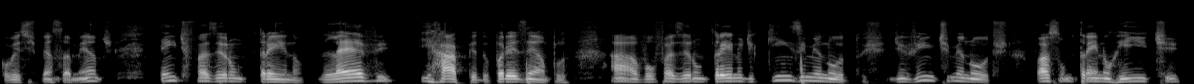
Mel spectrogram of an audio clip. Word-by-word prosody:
com 110 +3 -6
esses 105 - -8
pensamentos, - - -4 0.4
tente 170 +3 -4
fazer 150 +1 0
um 140 -2 -3 0.2
treino 115 -6 +1
leve 155 +9 +4 0.3
e 150 -1 -6
rápido. 120 -5 +3
Por 130 +1 +3
exemplo: 115 -6 +2 0.4
ah, 70 -3 +2
vou 65 - -5
fazer 140 +2 -1
um 135 -2 -3
treino 145 +3 +4
de 135 0 -8
15 190 -1 -3
minutos, 150 -9 -3
de 135 - -4
20 165 +5 -6
minutos, 135 -9 -2 0.3
faço - - +3
um 80 - -6
treino 145 -2 +1
HIT. 135 - -3
135 Hz, 135 wpm, -25 LUFS, 115-150 Hz, 0.4 s, leve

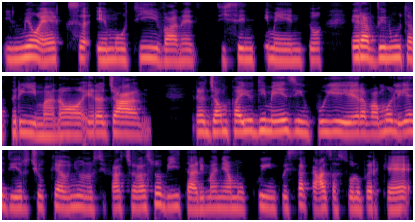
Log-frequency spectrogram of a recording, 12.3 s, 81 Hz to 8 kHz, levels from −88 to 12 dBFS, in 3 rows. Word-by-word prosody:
il 190 0 -4
mio 215 +2 +5
ex 185 +2 0
emotiva, 185 0 -1
nel 175 0 -6 0.2
ti 175 - -15
sentimento, 185 0 -4 0.2
era 210 +1 +7
avvenuta 205 -1 +3
prima, 190 -4 -2
no, 180 0 +1
era 195 0 +1
già 185 -2 +7 0.5
era 205 0 +1
già 205 +1 +3
un 210 0 0
paio 210 +1 +4
di 225 +2 +2
mesi 215 0 +2
in 195 -2 -3
cui 205 -1 +1
eravamo 190 +2 +1
lì 205 -1 0
a 215 - +1
dirci: 185 0 -6
"Okay, 195 +1 -2
ognuno 185 -1 -4
si 180 +2 -19
faccia 185 +1 -4
la 185 +1 0
sua 230 +4 -1
vita, 190 -3 -1
rimaniamo 175 0 -5
qui 200 -2 -4
in 175 -1 -7
questa 190 +5 -4
casa 180 -1 +1
solo 175 +1 -6
perché 175 0 -1
185 Hz, 190 wpm, -22 LUFS, 180-205 Hz, 0.5 s, era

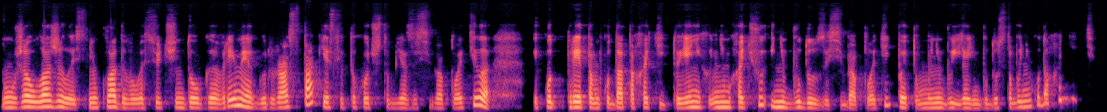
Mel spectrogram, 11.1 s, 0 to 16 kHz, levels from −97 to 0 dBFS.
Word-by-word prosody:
Ну, 165 - 0
уже 165 +3 +3
уложилось, 175 -6 +4
не 160 - +1
укладывалось 155 -3 0
очень 160 0 -3
долгое 155 0 +1
время. 205 +5 +4
Я - - +2
говорю: 150 0 -5
"Раз 165 +3 +2
так, - - +2
если 165 0 -2
ты 170 - -8
хочешь, 155 -1 -4
чтобы 150 0 -12
я 155 - -1
за 140 0 -14
себя 145 +1 -6
платила 155 +11 +2 0.4
и - - -6
куд 175 -1 -1
при 175 0 +7
этом 160 -3 +2
куда-то 155 0 +1
ходить. 170 - -5
То - - 0
я 160 +3 +4
не 175 -1 +1
не 170 +1 +2
хочу 165 +7 0
и 205 -7 -3
не 175 - +4
буду 160 -1 -1
за 130 0 -7
себя 130 +1 -3
платить, 140 - -6
поэтому 150 -3 -1
я 155 - 0
не 160 - +1
бу 155 0 -4
я 150 +1 0
не 140 - -4
буду 145 +2 -7
с 150 - -14
тобой 160 +4 -3
никуда 190 +2 -2
ходить". 435 +1 -11
160 Hz, 260 wpm, -22 LUFS, 150-175 Hz, 0.4 s, при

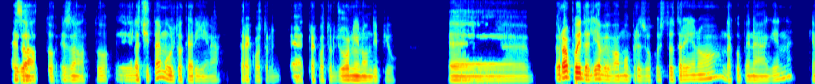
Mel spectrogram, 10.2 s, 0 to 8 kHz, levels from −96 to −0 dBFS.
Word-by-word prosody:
Esatto, 105 -1 +2
esatto. 105 0 -6
Ehm, 110 -2 -9
la 110 - 0
città 150 - -1
è - - +2
molto 110 -10 0
carina, 95 -2 -6 0.2
tre, - - -3
quattro - - -11
uhm, 95 +1 -22
3-4 95 -1 -5
giorni 105 +1 +3
e - - +5
non 95 -1 0
di 95 0 -6
più. 90 -1 -19 0.7
Uhm, 95 -1 -3 0.3
però 170 +2 +9
poi 155 -2 +10
da 115 - +3
lì 120 +4 +1
avevamo 105 -3 0
preso 100 -1 -8
questo 110 +2 -7
treno, 120 +10 -2
da - - -7
Copenaghen, 100 +4 -6 0.3
che - - -10
105 Hz, 170 wpm, -27 LUFS, 95-110 Hz, 0.7 s, poi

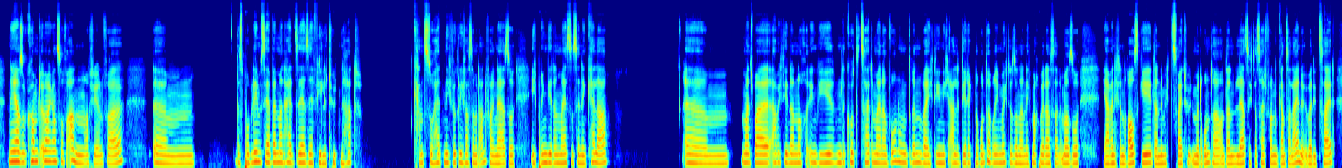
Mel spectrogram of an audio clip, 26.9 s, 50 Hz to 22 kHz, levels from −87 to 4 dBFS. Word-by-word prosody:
Ne, 230 0 +5
also 215 -3 +4
kommt 235 +2 +2
immer 240 -1 +3
ganz 230 0 +2
drauf 225 -2 -5
an 195 -8 +2
auf 185 0 -5
jeden 185 0 -2
Fall. 185 +5 0 0.6
Ähm, 185 -1 -1 0.8
das 200 -5 -5
Problem 220 +3 +4
ist 215 - 0
ja, 205 -1 +3
wenn 210 0 +3
man 210 -1 0
halt 200 -2 -2
sehr, 200 0 +2
sehr 200 0 +1
viele 185 0 -1
Tüten 190 -1 -5
hat 210 +1 -7 1.0
kannst 195 -1 0
du 195 - 0
halt 200 +1 -3
nicht 205 -1 -1
wirklich 200 0 -1
was 195 -1 -2
damit 185 -2 -1
anfangen, 195 -2 -2
ne? 180 0 +2
Also, 185 0 -1 0.3
ich 185 0 -3
bringe 205 +1 +2
die 205 0 +4
dann 195 0 0
meistens 195 0 0
in 190 - 0
den 185 -1 -1
Keller. 210 0 +1 1.5
Ähm, 185 -1 0 0.2
manchmal 200 -3 +3
habe 200 +1 -2
ich 200 - -9
den 205 -1 +1
dann 195 0 +1
noch 195 -1 -3
irgendwie 200 0 0
‘ne 200 +1 -1
kurze 215 -1 -2
Zeit 205 -1 0
in 205 - -2
meiner 195 -1 0
Wohnung 215 -2 0
drin, 200 +1 -2
weil 185 -1 +2
ich 185 - -10
die 195 -1 -1
nicht 190 -1 -2
alle 195 -1 -1
direkt 190 +1 -3
runterbringen 195 +1 -1
möchte, 200 0 -2
sondern 185 -1 0
ich 185 - -5
mache 190 -1 -2
mir 190 - +2
das 185 0 0
dann 185 - -3
immer 185 0 +2
so 185 +1 +2 0.5
ja, 180 - +1
wenn 185 - +3
ich 185 - -6
dann 180 0 -1
rausgehe, 195 +2 +4
dann 175 -1 0
nehme 180 +1 0
ich - - -16
2 185 -1 +1
Tüten 185 0 -4
mit 180 -2 0
runter 185 -1 +1
und 180 - -3
dann 175 +1 +1
leert 180 +1 +2
sich 190 - -6
das 180 0 -5
halt 185 - -1
von 180 0 -2
ganz 175 +1 -1
alleine 185 +3 +2
über 180 - +1
die 175 -1 -3
Zeit. 185 +3 +1
195 Hz, 215 wpm, -22 LUFS, 185-205 Hz, 1.5 s, Ne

